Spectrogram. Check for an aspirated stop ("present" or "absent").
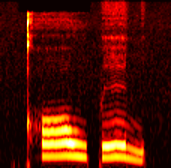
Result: present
